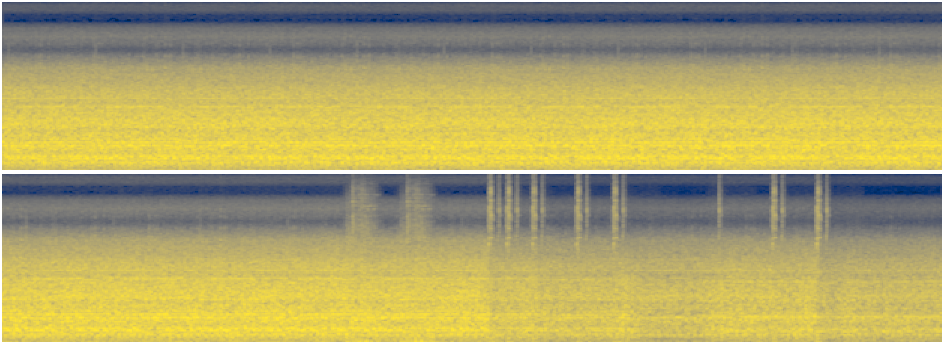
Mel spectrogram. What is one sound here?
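A train's wheels click rhythmically over rail joints.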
